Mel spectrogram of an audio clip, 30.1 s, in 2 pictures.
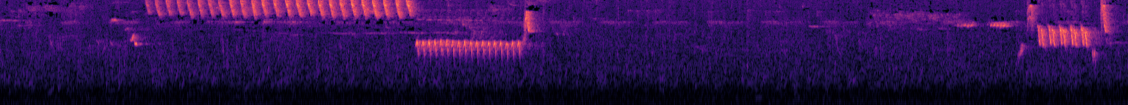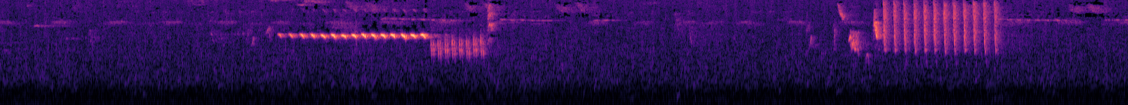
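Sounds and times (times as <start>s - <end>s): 
nightingale song: 1.2s - 7.3s, 12.5s - 16.4s, 18.2s - 21.8s, 25.8s - 30.0s.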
